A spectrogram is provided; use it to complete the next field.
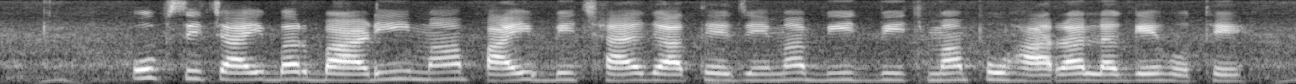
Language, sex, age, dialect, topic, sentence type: Chhattisgarhi, female, 25-30, Central, agriculture, statement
